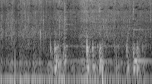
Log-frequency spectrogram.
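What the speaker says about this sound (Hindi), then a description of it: "प्याज को गोल्डन ब्राउन होने तक हम लोग भून लेंगे।" Onions and green chillies fry in a pan over a medium flame while being stirred, giving a steady close sizzle with scattered crackles and the scrape of a spoon, with no talking.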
